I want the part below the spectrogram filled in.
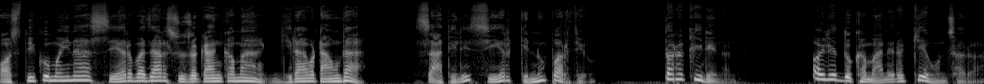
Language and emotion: Nepali, sad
